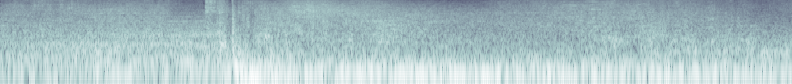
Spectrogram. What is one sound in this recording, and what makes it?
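A large structure explodes with a deep boom.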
